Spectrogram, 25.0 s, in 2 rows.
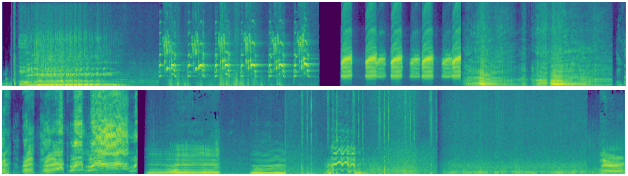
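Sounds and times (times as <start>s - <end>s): pig grunting and squealing: 0.3s - 2.4s, 9.1s - 18.2s.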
